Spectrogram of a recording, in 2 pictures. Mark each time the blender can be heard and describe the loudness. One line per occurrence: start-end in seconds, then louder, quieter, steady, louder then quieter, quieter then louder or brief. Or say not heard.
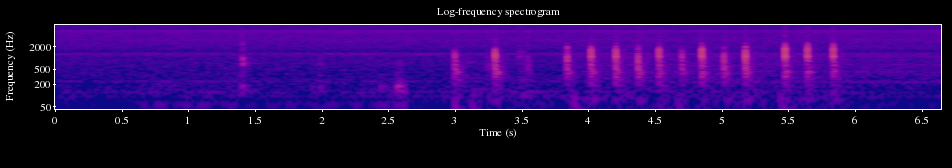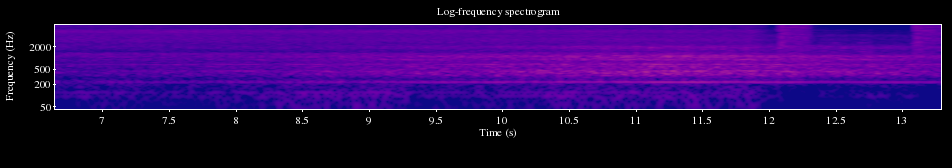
3.9-13.2 louder.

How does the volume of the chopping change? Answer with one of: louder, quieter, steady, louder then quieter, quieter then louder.
louder.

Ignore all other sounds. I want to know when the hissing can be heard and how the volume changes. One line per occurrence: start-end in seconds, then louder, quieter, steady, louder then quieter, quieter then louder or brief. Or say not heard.
0.0-13.2 steady.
